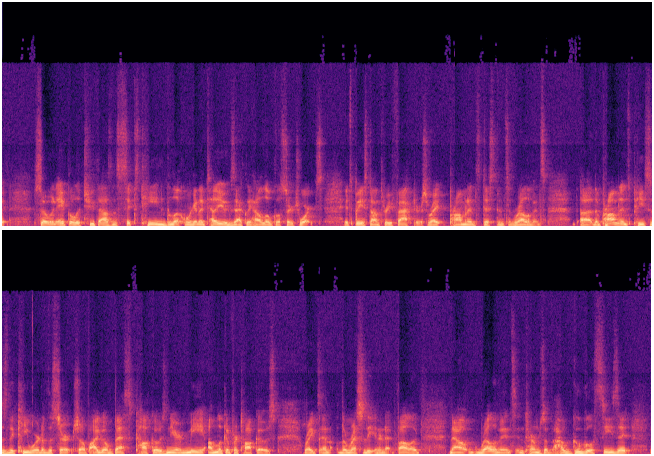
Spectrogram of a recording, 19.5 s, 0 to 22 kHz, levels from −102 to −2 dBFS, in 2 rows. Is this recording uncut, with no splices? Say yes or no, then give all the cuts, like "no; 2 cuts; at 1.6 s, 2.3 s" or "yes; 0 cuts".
no; 2 cuts; at 2.5 s, 14.5 s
